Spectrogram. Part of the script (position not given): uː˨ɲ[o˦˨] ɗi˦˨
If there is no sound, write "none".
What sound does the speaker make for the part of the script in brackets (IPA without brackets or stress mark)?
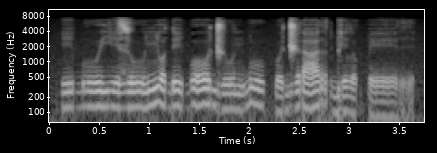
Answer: o˦˨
